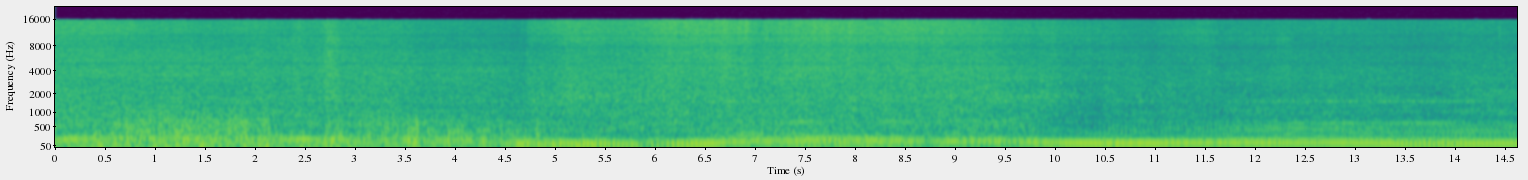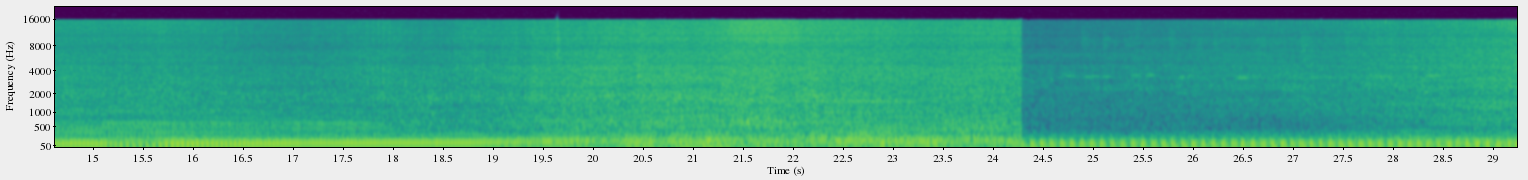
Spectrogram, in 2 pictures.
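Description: ATV engine running, its pitch rising and falling as the throttle is opened and eased off. About 24 seconds in it changes abruptly to a steady, low, evenly pulsing run.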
